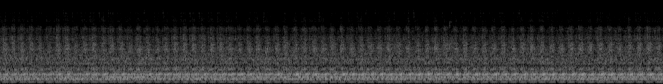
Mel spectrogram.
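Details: 1950s GE F11W3 window fan, motor before oiling, spins down too quickly: steady motor hum with fast, even flutter, about three beats a second, and a faint mid tone; dry motor running noise.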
